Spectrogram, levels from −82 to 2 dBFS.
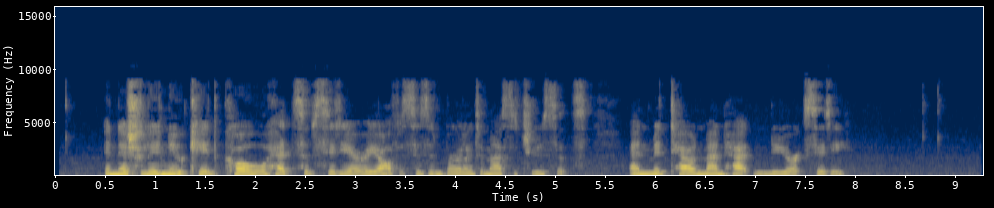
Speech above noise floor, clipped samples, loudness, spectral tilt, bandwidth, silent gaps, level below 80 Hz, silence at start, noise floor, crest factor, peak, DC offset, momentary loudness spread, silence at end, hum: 35 dB; under 0.1%; -19 LUFS; -5 dB/octave; 9.4 kHz; none; -62 dBFS; 0.5 s; -54 dBFS; 18 dB; -2 dBFS; under 0.1%; 12 LU; 1.4 s; none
